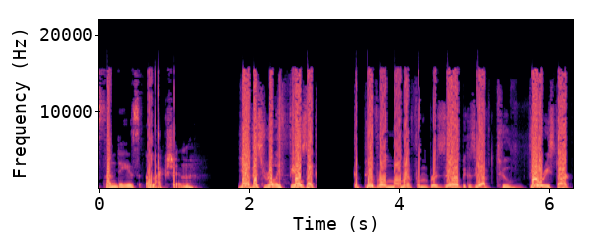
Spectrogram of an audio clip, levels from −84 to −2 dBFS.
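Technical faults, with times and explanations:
Throughout: integer overflow. The speech was pushed about 6 dB past the largest value the integer format can hold, and instead of being limited, the loudest samples wrapped around to the opposite extreme. Only a small share of the signal, around two percent, crosses the limit, so the damage is confined to the loudest speech peaks as violent, snapping cracks. Clipping would flatten those peaks into a buzzy, fuzzy distortion; here each one jumps across the full range, so it sounds far sharper and more explosive.
2.91–3.41 s: rebuffering stall. Right after "this really feels like" the audio stops dead into silence for about 0.50 s, then continues with "a pivotal moment" from exactly where it left off. The player had run out of downloaded audio and waited for more to arrive before going on. This is not a dropout, because no speech is missing. The phrase is intact on both sides of the gap, and the pause simply adds half a second to the running time.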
